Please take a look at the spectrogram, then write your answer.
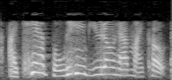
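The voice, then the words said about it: Judgmental, threatening angry tone. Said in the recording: “I could even say that and be acting out by my tone of voice ... that would be acting out because I'm judgmental and threatening strictly by virtue of my tone of voice”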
